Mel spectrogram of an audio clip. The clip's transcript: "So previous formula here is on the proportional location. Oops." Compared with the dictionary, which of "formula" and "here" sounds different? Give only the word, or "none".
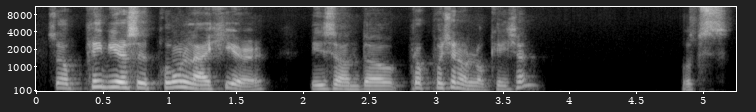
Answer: formula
